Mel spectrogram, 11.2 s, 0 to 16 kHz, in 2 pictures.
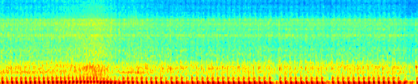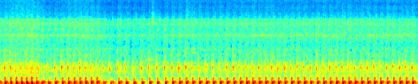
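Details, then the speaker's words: Honda EX5 Dream engine idling loud and rough with a steady hard knock about two per second; the cause is a loose clutch-side nut/screw. "bunyi engine ini memang cukup keras dan bunyi hentakan Lah bunyi hentakanlah bunyi dia itu"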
